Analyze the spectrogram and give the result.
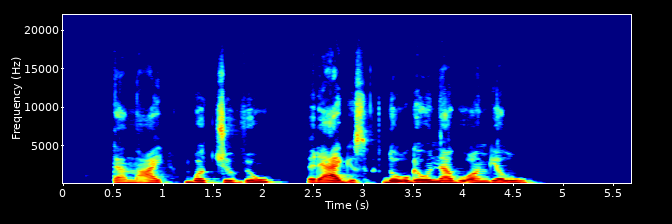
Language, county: Lithuanian, Vilnius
